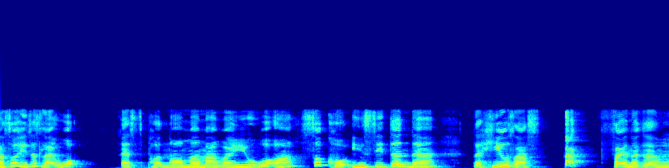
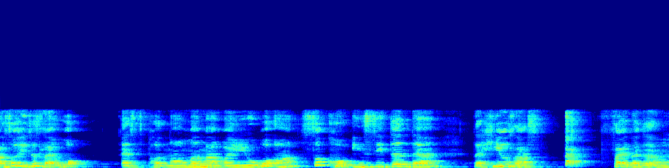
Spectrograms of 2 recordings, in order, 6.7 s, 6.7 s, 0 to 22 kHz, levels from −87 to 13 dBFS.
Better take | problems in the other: first | room echo; dies away in 0.4 s

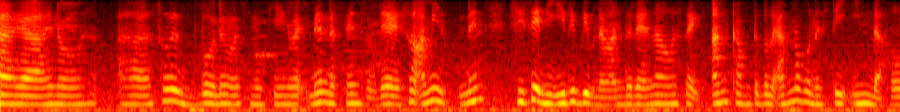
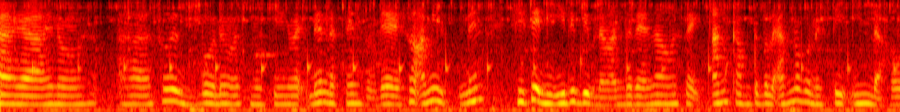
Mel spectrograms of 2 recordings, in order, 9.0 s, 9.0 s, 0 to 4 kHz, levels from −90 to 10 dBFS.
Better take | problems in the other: first | background sound (Liquid + Raindrop / Drip); 17 dB below the speech

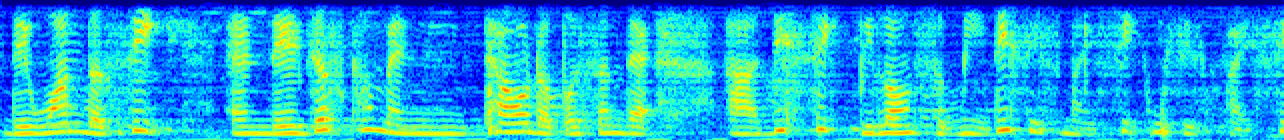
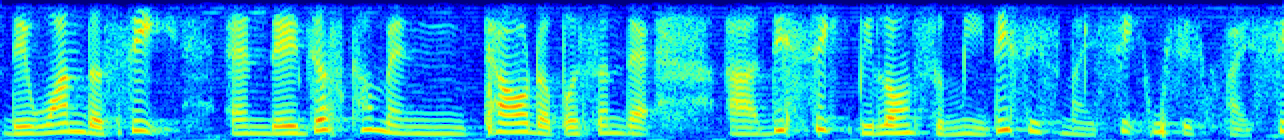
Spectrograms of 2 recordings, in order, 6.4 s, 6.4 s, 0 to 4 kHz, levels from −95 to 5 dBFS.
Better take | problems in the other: second | room echo; dies away in 1.7 s

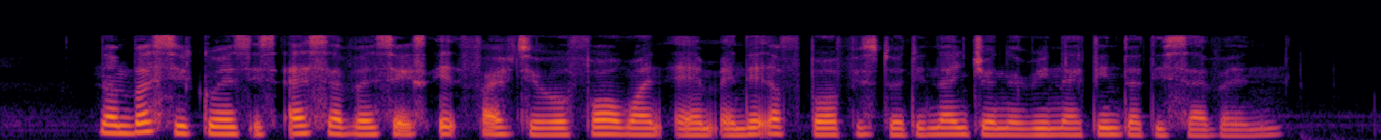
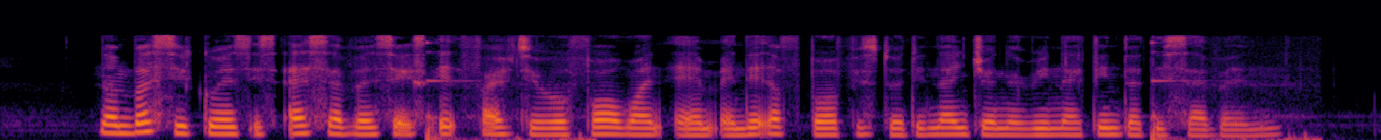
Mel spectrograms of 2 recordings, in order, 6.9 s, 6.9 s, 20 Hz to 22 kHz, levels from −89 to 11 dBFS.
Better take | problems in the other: first | background sound (Dishes, pots, and pans); 15 dB below the speech

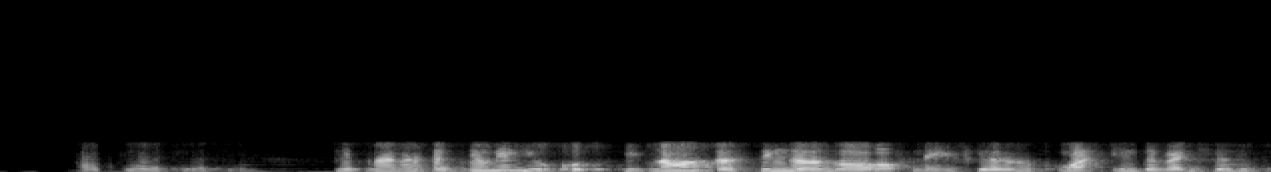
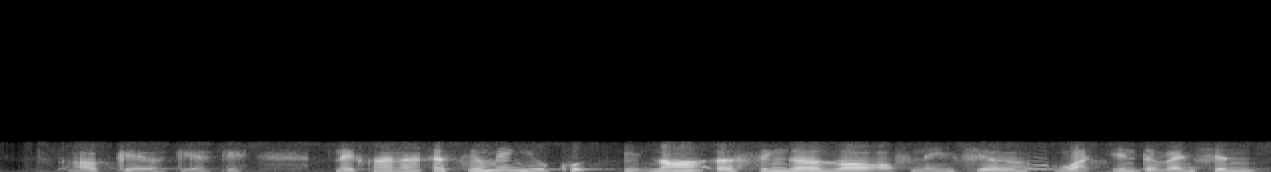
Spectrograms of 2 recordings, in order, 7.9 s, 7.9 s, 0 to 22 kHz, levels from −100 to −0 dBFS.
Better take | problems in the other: second | noise reduction (neural mask model DeepFilterNet 3)

